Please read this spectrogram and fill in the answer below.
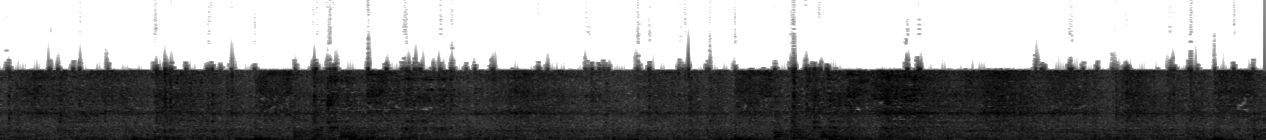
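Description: Automatic rebar stirrup bending machine running: a steady hissing machine noise that swells and eases as it feeds the bar and bends it into stirrups, with a few sharp knocks.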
